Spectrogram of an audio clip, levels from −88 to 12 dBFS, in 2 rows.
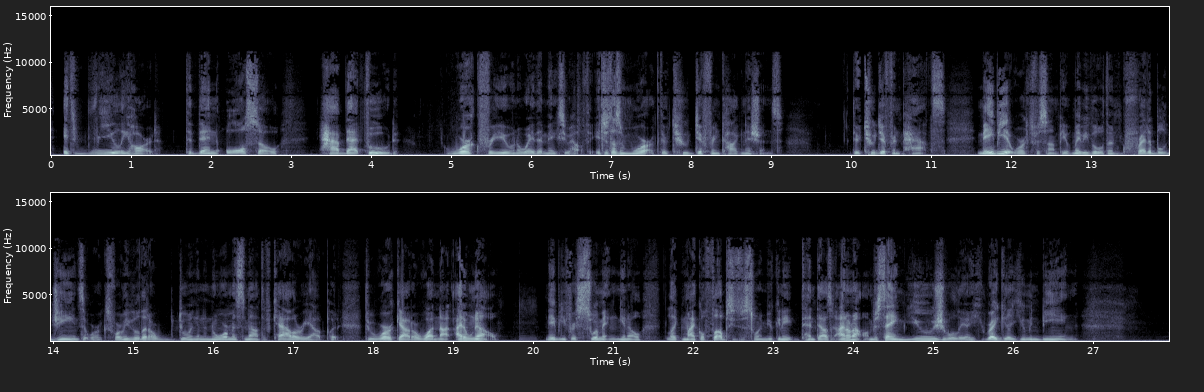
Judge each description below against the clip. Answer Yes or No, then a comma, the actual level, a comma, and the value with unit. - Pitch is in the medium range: No, low, 100 Hz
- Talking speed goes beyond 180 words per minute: Yes, average, 195 wpm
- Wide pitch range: Yes, wide, 6.2 semitones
